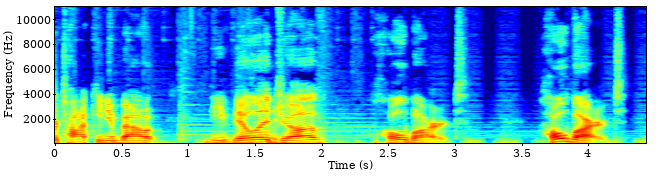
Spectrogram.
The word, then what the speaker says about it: Hobart: more time auberg um if you're looking for the city of hobert i have no idea how to help you we call it hobart as far as i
